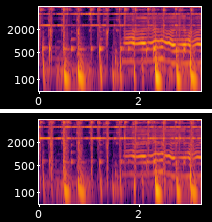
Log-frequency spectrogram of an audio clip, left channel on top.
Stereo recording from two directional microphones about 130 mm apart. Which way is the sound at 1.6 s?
35° right (ahead or behind).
